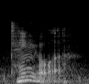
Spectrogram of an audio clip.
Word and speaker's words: Tangela: It's pronounced Tangela.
